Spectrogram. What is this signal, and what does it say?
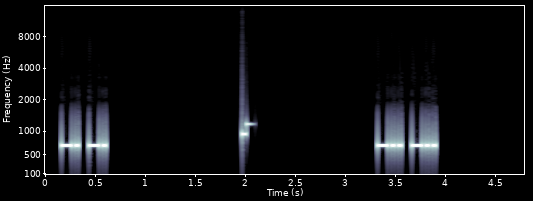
Morse code, heard as a keyed tone, about 36 wpm, 700 Hz. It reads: NN DD
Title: All Cut Numbers - 2-Digit 35wpm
